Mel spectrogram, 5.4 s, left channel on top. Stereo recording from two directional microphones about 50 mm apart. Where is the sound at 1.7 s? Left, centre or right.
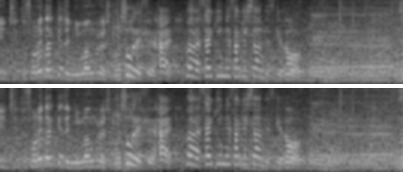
Centre.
